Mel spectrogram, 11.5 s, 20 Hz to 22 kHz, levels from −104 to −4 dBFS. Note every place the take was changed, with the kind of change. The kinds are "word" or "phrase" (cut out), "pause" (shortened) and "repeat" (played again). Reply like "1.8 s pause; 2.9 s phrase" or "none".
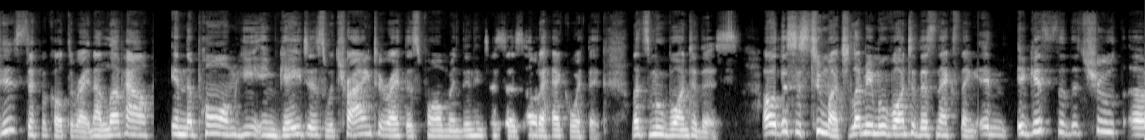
none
